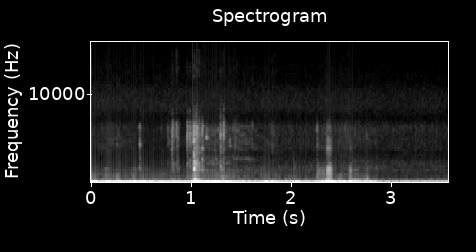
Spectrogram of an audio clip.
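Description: A car door latch clicks and the door swings open.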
